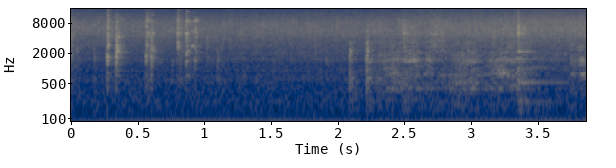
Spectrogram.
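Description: Bacon and onion sizzle and crackle in a hot pan, with a few sharp scraping stirs near the start and again midway.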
